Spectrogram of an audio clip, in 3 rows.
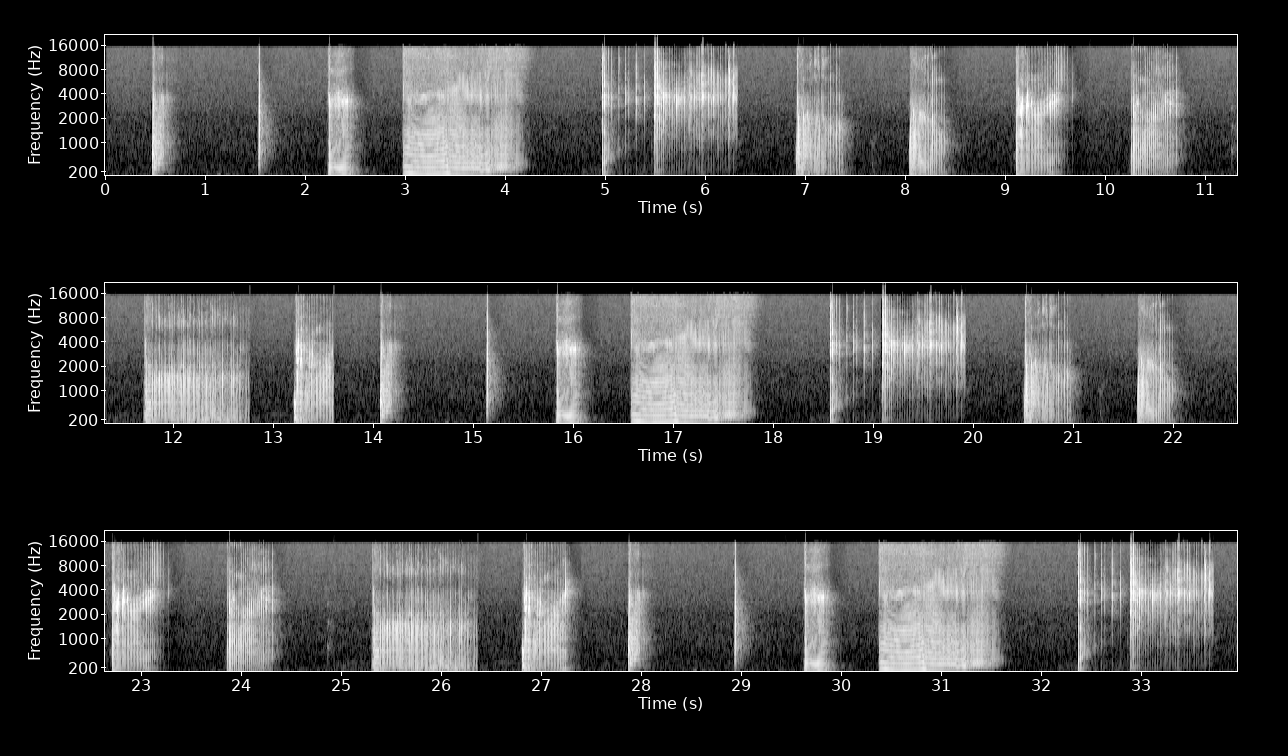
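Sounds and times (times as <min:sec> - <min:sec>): fart sound effects: 0:00.4 - 0:00.8, 0:02.2 - 0:04.3, 0:05.0 - 0:06.3, 0:06.9 - 0:10.8, 0:11.7 - 0:14.4, 0:15.8 - 0:17.9, 0:18.6 - 0:19.9, 0:20.5 - 0:24.4, 0:25.3 - 0:28.2, 0:29.6 - 0:31.7, 0:32.4 - 0:33.8.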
